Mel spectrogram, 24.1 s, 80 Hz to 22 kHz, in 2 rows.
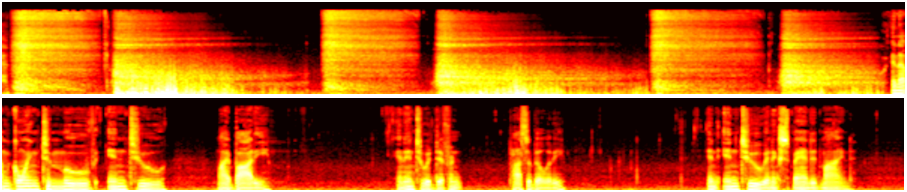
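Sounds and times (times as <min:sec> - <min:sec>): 
deep breaths taken slowly: 0:00.0 - 0:11.8, 0:14.3 - 0:14.9
speech: 0:11.9 - 0:14.3, 0:14.9 - 0:15.7, 0:17.3 - 0:18.2, 0:18.8 - 0:19.6, 0:21.4 - 0:23.4.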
